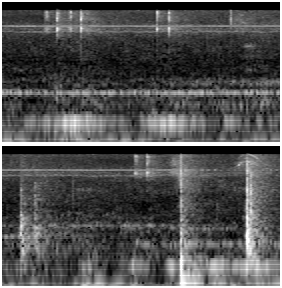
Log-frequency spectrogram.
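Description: Computer mouse clicking in short scattered groups, with a few louder clicks in the second half, over a faint steady electrical hum.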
